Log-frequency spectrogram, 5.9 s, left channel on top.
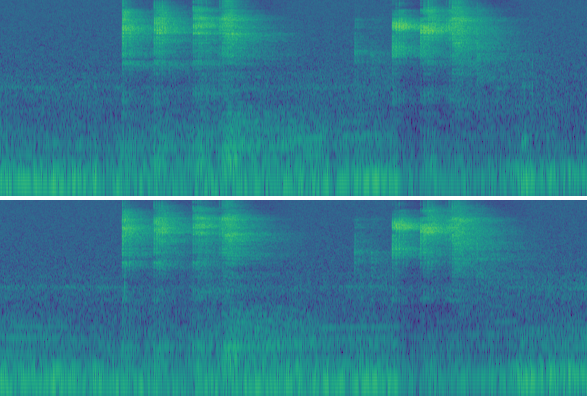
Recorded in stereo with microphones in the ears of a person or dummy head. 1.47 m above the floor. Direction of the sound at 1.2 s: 15° right (ahead or behind).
